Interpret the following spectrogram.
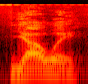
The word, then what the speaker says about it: Yahweh: in Hebrew y ver that we would pronounce Yahweh so it was Yahweh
